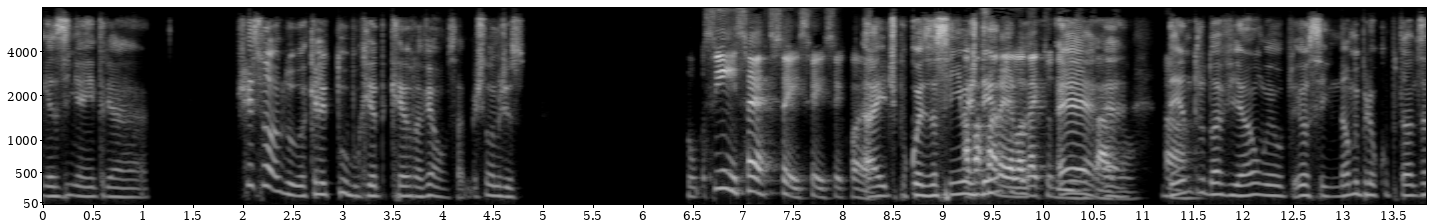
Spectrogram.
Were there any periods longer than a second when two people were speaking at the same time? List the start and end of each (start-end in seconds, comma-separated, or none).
9.2-11.6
